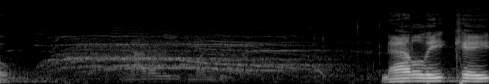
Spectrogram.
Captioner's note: people cheer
